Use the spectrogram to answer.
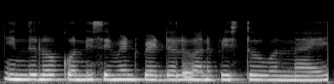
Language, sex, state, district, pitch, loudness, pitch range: Telugu, female, Telangana, Mahabubabad, 220 Hz, -12 LUFS, 210-225 Hz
